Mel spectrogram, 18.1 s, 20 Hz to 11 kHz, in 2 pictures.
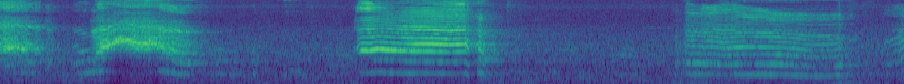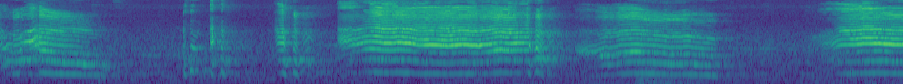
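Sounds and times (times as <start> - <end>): baby crying: 0.0 - 2.1.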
